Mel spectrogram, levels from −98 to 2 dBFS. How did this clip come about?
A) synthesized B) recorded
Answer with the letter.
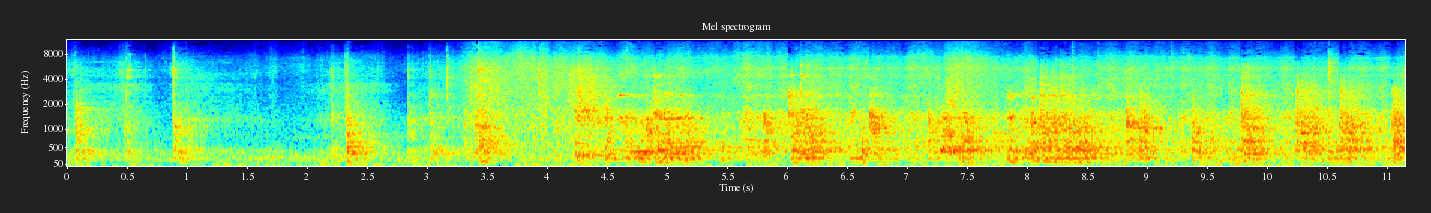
B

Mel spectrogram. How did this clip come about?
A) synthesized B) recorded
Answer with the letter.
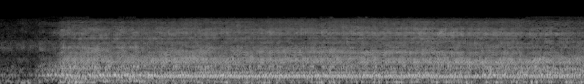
A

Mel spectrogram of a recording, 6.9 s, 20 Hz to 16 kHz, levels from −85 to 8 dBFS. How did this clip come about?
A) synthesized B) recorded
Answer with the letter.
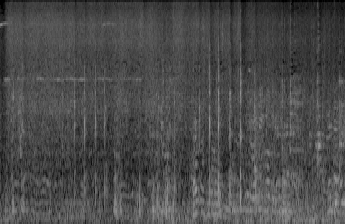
A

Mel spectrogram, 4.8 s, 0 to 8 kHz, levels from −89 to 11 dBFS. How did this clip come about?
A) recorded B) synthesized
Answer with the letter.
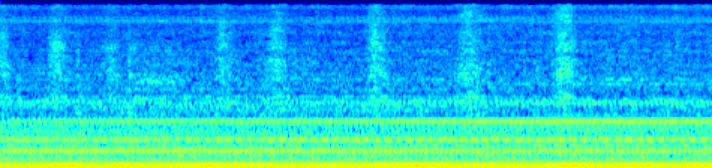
A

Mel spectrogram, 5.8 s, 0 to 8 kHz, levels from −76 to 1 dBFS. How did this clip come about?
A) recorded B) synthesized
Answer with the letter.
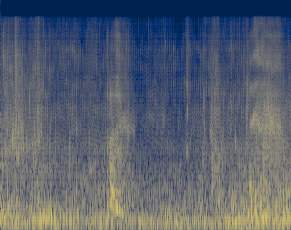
B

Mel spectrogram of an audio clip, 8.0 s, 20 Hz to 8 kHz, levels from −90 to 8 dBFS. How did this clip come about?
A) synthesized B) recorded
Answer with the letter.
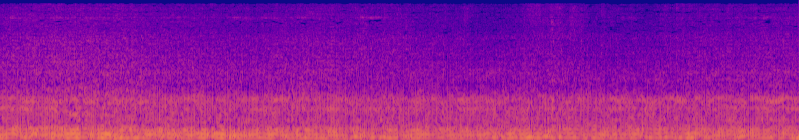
A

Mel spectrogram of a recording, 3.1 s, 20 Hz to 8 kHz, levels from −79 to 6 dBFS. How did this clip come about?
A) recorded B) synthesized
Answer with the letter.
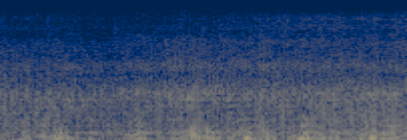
B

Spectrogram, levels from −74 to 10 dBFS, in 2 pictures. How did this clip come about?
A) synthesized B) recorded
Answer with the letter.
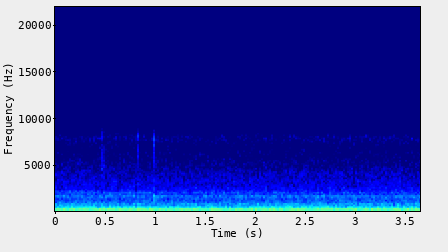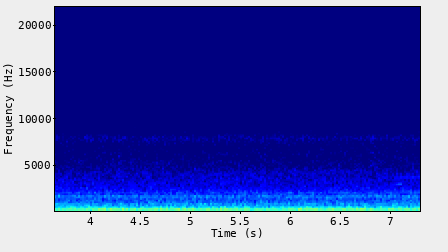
B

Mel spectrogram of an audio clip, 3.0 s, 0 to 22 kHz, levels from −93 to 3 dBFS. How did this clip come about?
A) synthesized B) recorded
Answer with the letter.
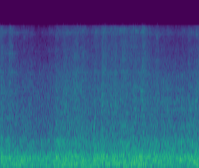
A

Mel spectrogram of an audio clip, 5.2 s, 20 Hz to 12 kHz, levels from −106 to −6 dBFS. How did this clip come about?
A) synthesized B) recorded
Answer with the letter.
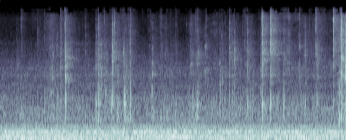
A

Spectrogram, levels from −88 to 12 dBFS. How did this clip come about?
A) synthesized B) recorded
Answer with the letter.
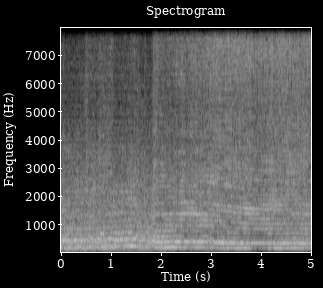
A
